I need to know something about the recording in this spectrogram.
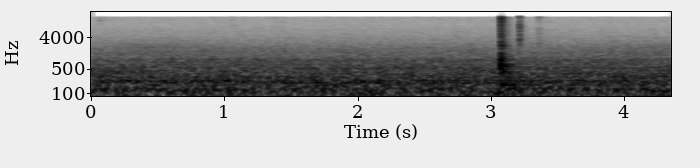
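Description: Quiet room tone with a steady low hum, broken by one sharp click about three seconds in and a couple of faint ticks just after.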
